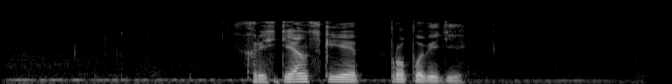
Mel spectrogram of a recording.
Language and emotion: Russian, neutral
